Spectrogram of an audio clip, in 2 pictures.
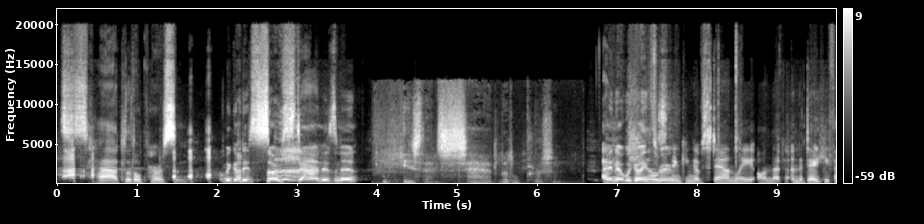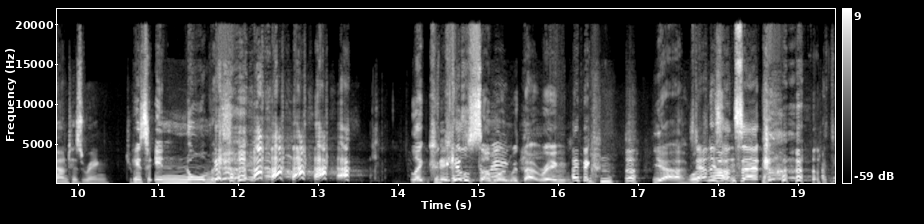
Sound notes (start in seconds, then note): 11.7 Anne laughs cheerfully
